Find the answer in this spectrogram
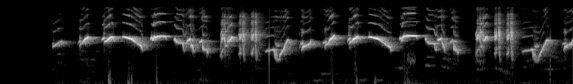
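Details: A female oriental magpie-robin sings loudly and clearly. The song is used to train other magpie-robins. It is a continuous mix of arched whistled notes, fast twittering and two harsh buzzy bursts, pausing briefly near the end.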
